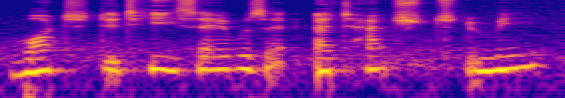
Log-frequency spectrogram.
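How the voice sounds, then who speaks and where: Man playing a gentle, slow-witted storybook bear. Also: sits high, little pitch movement, creaky, a little hiss or hum, voice pushed up. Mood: confused. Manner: mild, musing, hesitant.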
